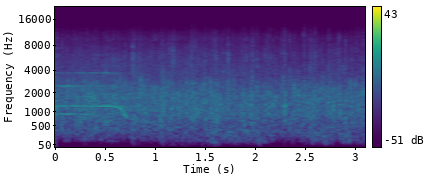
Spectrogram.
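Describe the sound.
Audience applause welcomes actor and opera director Christoph Waltz at a post-concert talk: dense, steady clapping from many hands holds at an even level throughout, with no voices standing out.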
